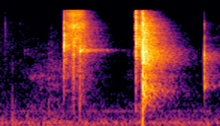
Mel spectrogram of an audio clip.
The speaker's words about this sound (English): Go ahead, pop open your drink.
